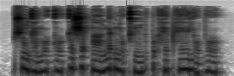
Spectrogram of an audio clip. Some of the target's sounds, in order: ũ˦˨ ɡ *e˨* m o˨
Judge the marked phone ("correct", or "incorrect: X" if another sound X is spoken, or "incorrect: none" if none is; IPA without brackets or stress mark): incorrect: ɛ˨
